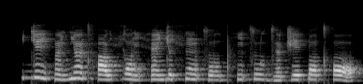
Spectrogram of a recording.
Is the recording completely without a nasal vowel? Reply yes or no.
no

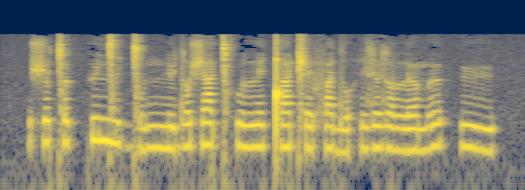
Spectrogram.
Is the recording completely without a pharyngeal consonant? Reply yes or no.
yes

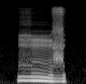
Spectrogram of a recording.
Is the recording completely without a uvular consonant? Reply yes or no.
yes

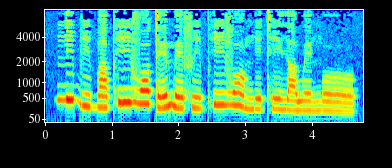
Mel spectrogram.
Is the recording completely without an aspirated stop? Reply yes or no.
no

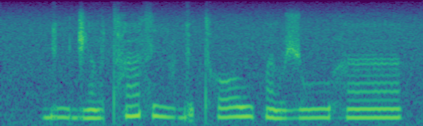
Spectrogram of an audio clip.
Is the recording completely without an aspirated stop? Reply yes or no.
no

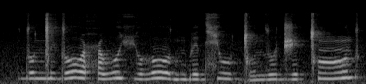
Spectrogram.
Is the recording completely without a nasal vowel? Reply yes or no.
no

